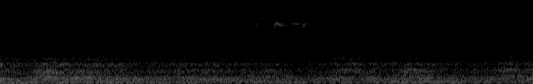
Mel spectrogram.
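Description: A dog sniffs and snuffles at the ground.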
